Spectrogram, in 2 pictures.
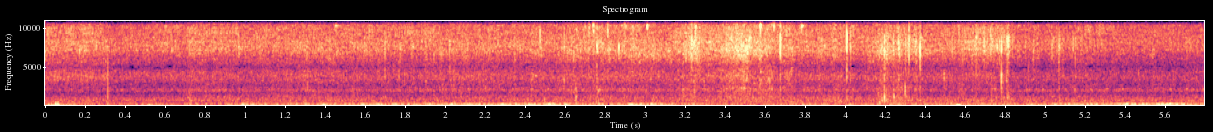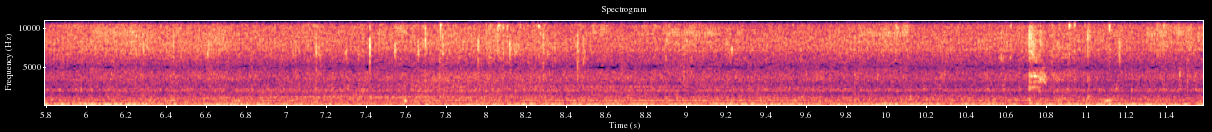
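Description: A young man talks with animation close by, outdoors.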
